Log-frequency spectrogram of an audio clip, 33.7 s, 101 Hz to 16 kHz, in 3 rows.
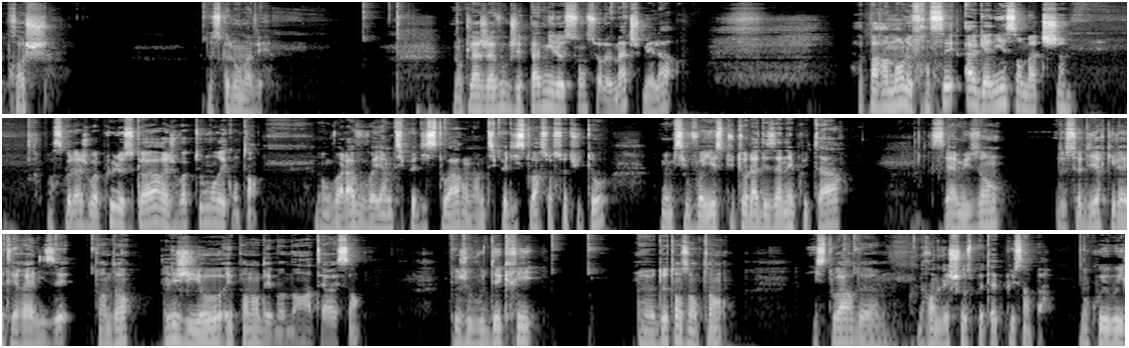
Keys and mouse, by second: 2.1 click, 3.7 click, 4.2 g, 6.1-7.3 drag, 15.7 click, 20.7 g, 22.6 click, 23.1 click, 24.4 g, 27.0 click, 29.6 g, 31.0 click.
